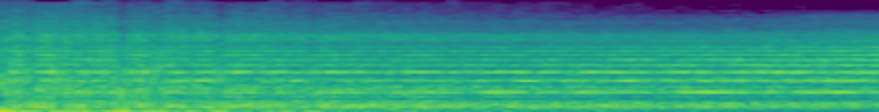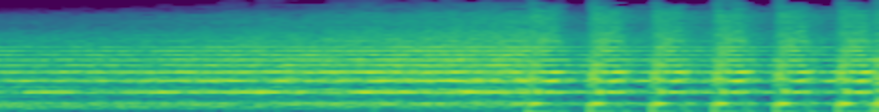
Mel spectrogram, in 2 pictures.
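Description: Electronic dance music breakdown over a club sound system. The bass and beat drop away, leaving a held synth chord whose top end is gradually filtered down, and a fast pulsing rhythm cuts back in near the end.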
